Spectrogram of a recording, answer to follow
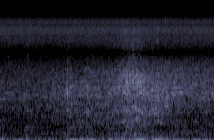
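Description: Faint rustling of a paintbrush working paint onto watercolour paper. The rustle swells in the middle, over a low steady hum.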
